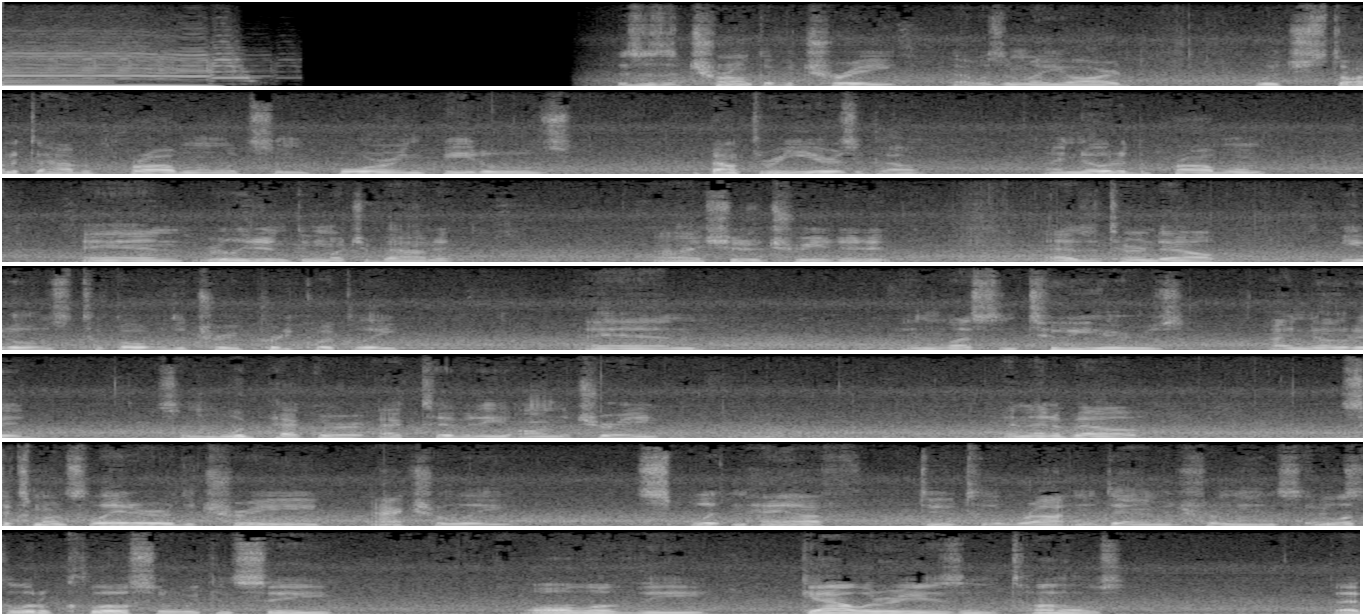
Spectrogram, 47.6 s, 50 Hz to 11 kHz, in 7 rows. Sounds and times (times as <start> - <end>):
Speech: 3.1 - 9.7, 10.3 - 11.4, 12.0 - 13.2, 14.0 - 15.9, 16.8 - 18.1, 18.8 - 22.4, 23.3 - 24.0, 24.9 - 27.4, 28.0 - 30.5, 32.2 - 33.0, 33.9 - 36.6, 37.2 - 42.5, 43.4 - 46.5.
